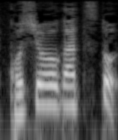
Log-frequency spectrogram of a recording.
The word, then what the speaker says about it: 小正月: それはこの日が小正月であり、小さい正月と書いて小正月と読みます。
